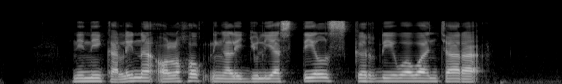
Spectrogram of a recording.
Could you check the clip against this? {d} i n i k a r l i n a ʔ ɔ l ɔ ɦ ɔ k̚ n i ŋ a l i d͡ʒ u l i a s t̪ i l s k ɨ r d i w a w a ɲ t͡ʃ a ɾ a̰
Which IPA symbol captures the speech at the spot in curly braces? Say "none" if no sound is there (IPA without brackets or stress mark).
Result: n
